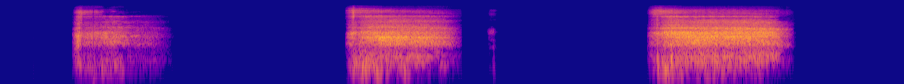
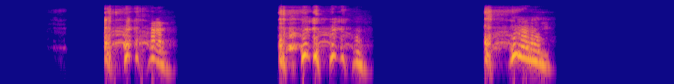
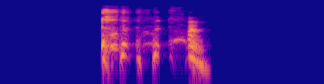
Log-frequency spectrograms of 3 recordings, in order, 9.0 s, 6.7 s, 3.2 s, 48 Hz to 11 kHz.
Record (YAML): exhalation_length: 9.0 s
exhalation_amplitude: 27781
exhalation_signal_mean_std_ratio: 0.44
three_cough_length: 6.7 s
three_cough_amplitude: 32768
three_cough_signal_mean_std_ratio: 0.37
cough_length: 3.2 s
cough_amplitude: 27003
cough_signal_mean_std_ratio: 0.29
survey_phase: beta (2021-08-13 to 2022-03-07)
age: 18-44
gender: Male
wearing_mask: 'No'
symptom_none: true
smoker_status: Never smoked
respiratory_condition_asthma: false
respiratory_condition_other: false
recruitment_source: REACT
submission_delay: 2 days
covid_test_result: Negative
covid_test_method: RT-qPCR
